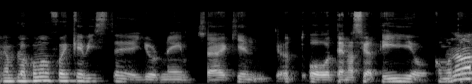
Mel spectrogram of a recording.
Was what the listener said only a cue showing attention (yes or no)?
no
